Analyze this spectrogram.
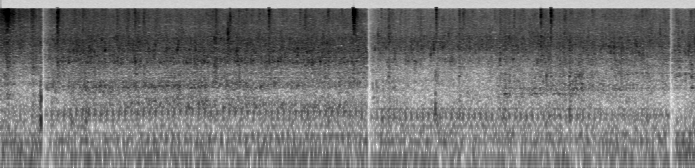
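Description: A knife scrapes and taps against food held in the hand.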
